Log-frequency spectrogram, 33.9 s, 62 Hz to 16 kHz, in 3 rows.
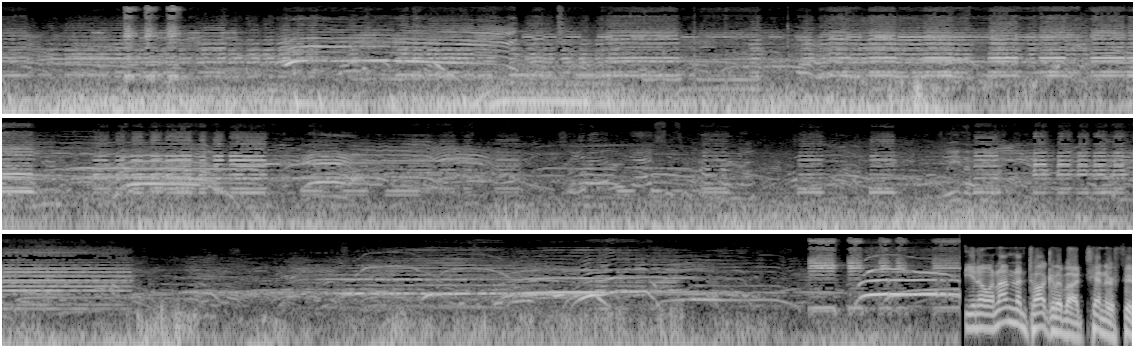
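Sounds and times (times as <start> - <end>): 
truck horns honking on a highway: 0.0 - 24.2, 30.5 - 32.2
crowd voices of waving people: 0.0 - 32.2
truck engines rumbling on a highway: 0.0 - 33.8
speech: 32.3 - 33.9.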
